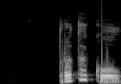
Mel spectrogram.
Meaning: 1. minutes, record 2. protocol
- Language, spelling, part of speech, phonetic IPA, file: Russian, протокол, noun, [prətɐˈkoɫ], Ru-протокол.ogg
